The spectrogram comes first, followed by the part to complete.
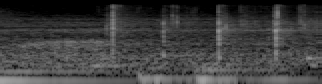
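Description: A few light clicks from the buttons of a handheld air-conditioner remote being pressed, over a low steady rumble.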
